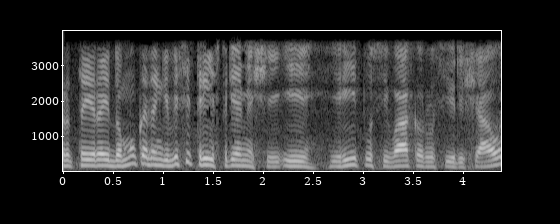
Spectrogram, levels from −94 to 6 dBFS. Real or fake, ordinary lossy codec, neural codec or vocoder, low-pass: real; AAC, 24 kbps; none; 3.6 kHz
